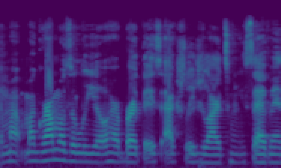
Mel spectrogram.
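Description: A woman with an American accent at a fairly quick pace, on a very clean recording with a silent background. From California, Stockton. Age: 20s. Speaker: podcast host. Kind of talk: casual solo monologue. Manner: frequent filler 'um'.

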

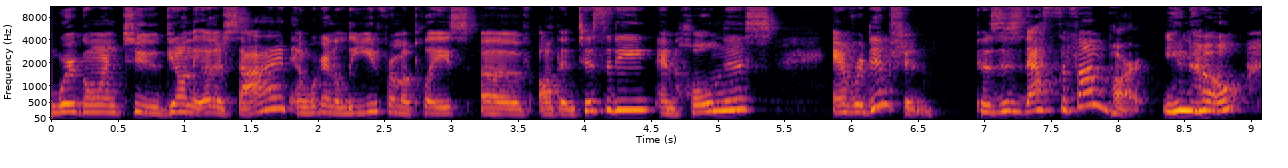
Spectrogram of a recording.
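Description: With an American accent, the speaker uses an animated tone, very wide pitch swings and a moderate pace. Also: woman. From Texas, Houston. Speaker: pastor and ministry founder. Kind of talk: interview conversation.

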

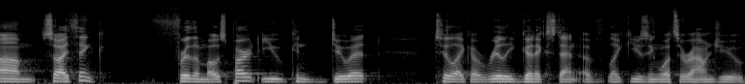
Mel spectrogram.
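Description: A man with an American accent speaks at a fairly slow pace, his pitch medium and his intonation fairly even. He has an unremarkable speaking voice. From Syracuse, Central New York. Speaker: chef and restaurant owner. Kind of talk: casual chat.

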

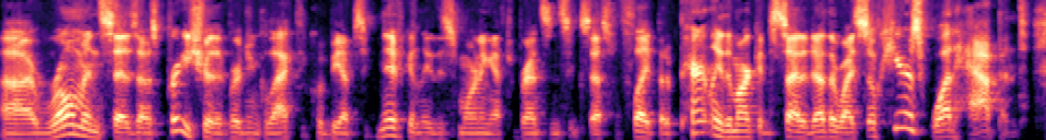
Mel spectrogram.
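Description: A man with an American accent talks at a very fast pace with hardly any pauses, in a medium pitch with ordinary pitch variation. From Montana, US. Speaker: investing analyst co-host. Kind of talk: casual chat about investing news.

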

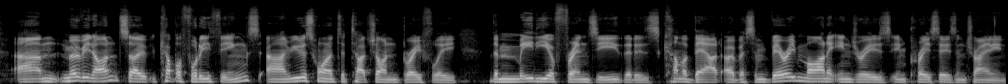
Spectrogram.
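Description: A man with a medium-pitched voice speaks with hardly any pauses. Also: ordinary pitch variation, moderate pace. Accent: Australian. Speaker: podcast co-host. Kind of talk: casual chat.

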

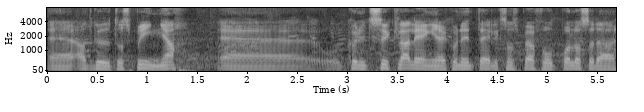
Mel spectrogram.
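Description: A man speaks at a medium pitch and a moderate pace. His intonation stays monotone and flat. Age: 30s. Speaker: blind runner. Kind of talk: interview, personal story. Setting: expo with mobile podcast studio.

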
